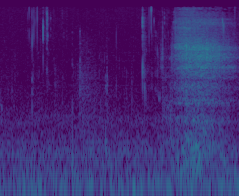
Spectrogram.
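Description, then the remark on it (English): Quiet chewing with soft wet crunches and squishy mouth sounds, a few scattered bites followed by a brief louder stretch near the end. Nobody speaks. “After the first couple chews, you're like, oh gosh, what is this taste I have in my mouth right now?”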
